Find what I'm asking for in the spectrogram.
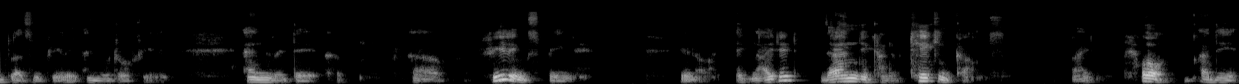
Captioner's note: tibetan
